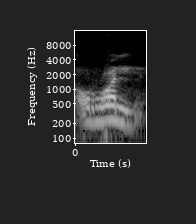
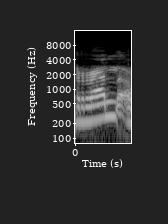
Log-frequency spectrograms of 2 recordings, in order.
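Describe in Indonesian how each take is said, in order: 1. Bunyi r dibaca tebal dan berat. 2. Bunyi r dibaca tipis dan ringan. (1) "kena baca ral" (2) "Kalau baca ral, ra tu tipis"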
